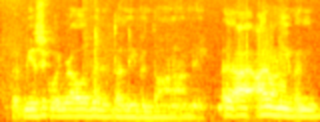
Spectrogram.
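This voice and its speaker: Talking at a very fast pace with an American accent, a man uses a medium pitch and ordinary pitch variation, with audible room echo and noticeable background noise. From US Midwest, Chicago area. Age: 70s. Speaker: musician and record producer. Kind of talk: casual interview chat.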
